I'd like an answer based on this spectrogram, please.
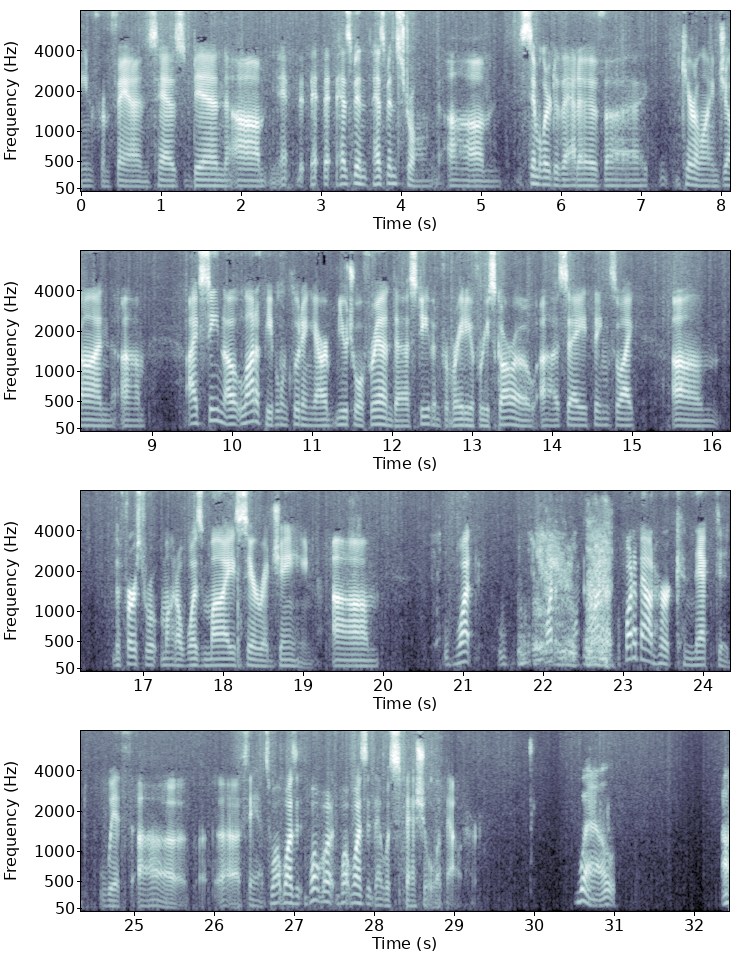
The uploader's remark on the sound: There were some unexpected audio glitches this time; I hope you'll bear with them.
